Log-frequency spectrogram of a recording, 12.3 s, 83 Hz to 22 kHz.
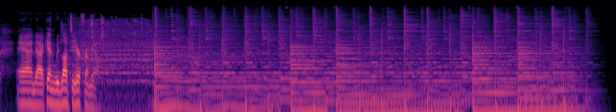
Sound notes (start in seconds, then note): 1.4 car running; 3.2 soft music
